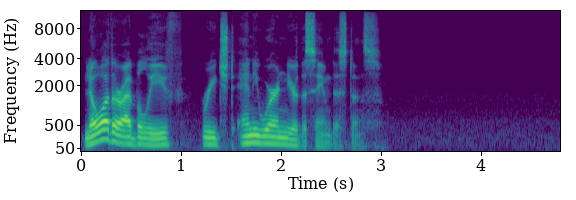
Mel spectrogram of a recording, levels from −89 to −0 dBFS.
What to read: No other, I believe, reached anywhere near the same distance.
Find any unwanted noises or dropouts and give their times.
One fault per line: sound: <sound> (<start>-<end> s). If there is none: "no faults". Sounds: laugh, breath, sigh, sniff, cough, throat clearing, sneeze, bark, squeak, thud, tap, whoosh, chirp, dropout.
no faults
